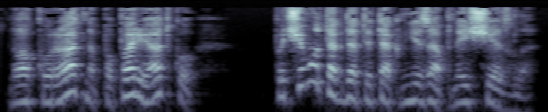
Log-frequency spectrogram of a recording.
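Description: A man voicing an excitable, famous male storyteller who gushes and rattles off questions, in an audiobook. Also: a little high, husky, dull audio, full character voice. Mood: eager. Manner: breathless, gushing, rapid-fire questions.

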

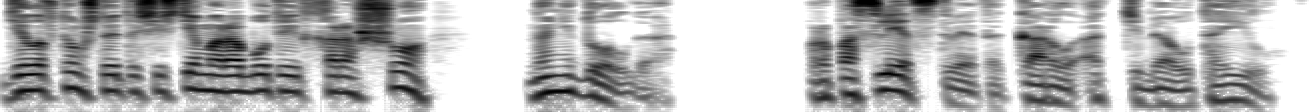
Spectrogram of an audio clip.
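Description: A man voicing a shrewd talking male fox who explains things with lively insistence in an audiobook. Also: medium pitch, moderate pace, breathy edge, no echo, clean studio sound, voice pushed up. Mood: knowing. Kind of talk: audiobook character voice.

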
